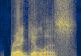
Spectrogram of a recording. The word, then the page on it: regulus: American English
